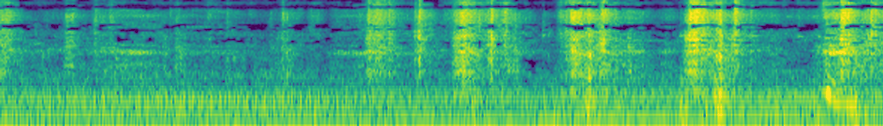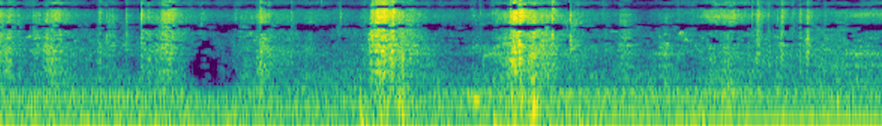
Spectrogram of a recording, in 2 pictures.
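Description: A child jumping and landing on a backyard trampoline: a handful of thumps on the mat at uneven intervals, over a steady low background hum.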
